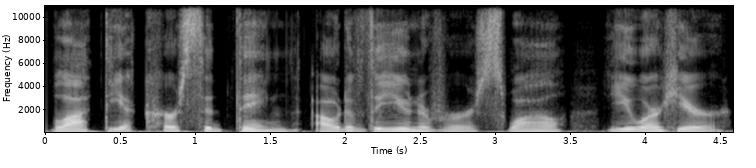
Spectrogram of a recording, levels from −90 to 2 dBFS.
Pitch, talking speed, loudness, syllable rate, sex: 155 Hz, 145 wpm, -20 LUFS, 5.6 syllables/s, female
